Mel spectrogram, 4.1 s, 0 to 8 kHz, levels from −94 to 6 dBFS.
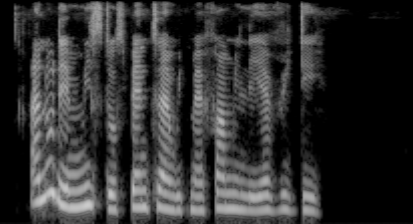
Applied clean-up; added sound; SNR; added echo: none; none; none; none.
